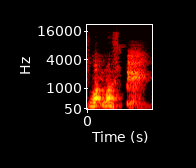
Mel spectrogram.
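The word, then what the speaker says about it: Whatmough: I think it's Watmuff. What What is that? Is that the way you pronounce that defender's name? Yeah, that's how it's pronounced. Yeah, it's a silent GH or whatever.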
